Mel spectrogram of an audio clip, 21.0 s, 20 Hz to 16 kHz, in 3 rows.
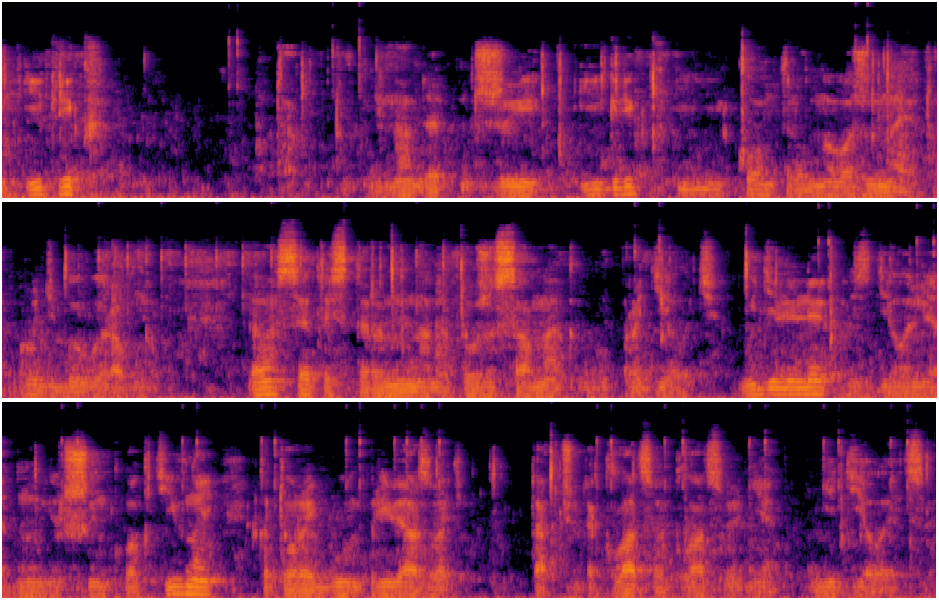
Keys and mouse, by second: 2.4 ctrl+click, 4.0 g, 7.9 shift+middle click, 8.3 shift+middle click, 8.7 shift+middle click, 9.1 shift+middle click, 10.1 shift+middle click, 11.7 click, 13.1 shift+right click, 13.8 shift+right click, 14.4 shift+right click, 15.3 shift+right click, 15.9 shift+right click, 16.6 shift+right click, 16.9 shift+right click, 17.1 shift+right click, 18.5 shift+right click, 19.0 shift+right click, 19.6 shift+right click, 20.2 shift+right click, 20.7 shift+right click.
